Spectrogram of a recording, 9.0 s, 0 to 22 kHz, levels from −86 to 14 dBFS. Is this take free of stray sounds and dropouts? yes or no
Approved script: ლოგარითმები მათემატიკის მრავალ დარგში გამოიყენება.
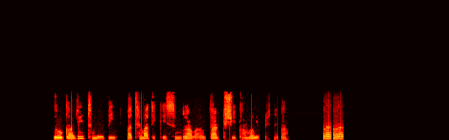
no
